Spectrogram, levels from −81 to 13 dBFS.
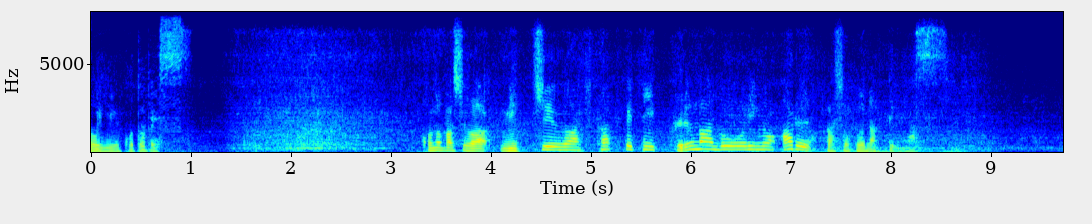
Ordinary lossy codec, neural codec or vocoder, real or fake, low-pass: Opus, 16 kbps; codec, 32 kHz, 1.9 kbps, SNAC; fake; 7.2 kHz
